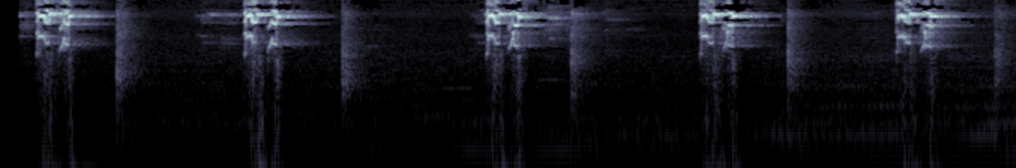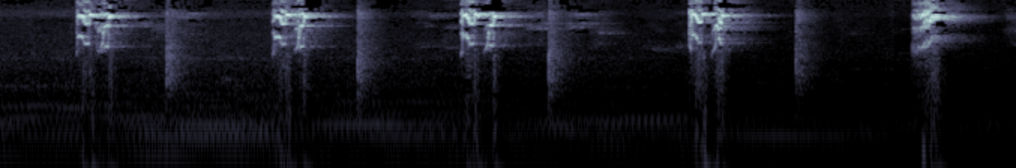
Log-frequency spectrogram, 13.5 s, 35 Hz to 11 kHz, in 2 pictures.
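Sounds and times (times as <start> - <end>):
faint background hum: 0.2 - 13.5
lovebird giving harsh shrill squawks: 1.5 - 2.2, 3.2 - 3.8, 4.6 - 5.2, 6.0 - 6.5, 7.3 - 7.8, 9.7 - 10.4, 11.3 - 11.9, 12.8 - 13.5.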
